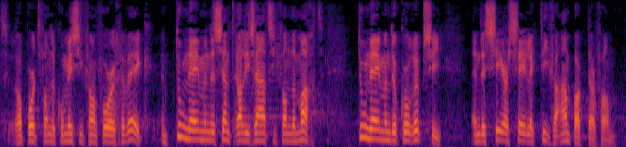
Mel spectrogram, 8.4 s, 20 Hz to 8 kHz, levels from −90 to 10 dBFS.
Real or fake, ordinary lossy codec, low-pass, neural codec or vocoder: real; none; none; none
